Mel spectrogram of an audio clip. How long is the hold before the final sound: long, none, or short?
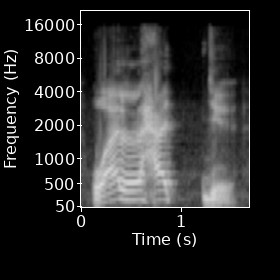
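short. There is a brief hold before the final sound. The speaker calls it right. "dijeda dulu"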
